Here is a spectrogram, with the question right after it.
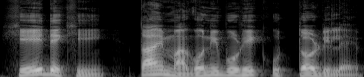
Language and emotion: Assamese, neutral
